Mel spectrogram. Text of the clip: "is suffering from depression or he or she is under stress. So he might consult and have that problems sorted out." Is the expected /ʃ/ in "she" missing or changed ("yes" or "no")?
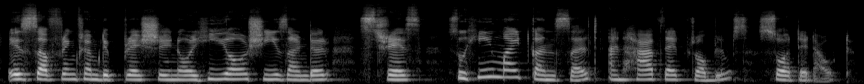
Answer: no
